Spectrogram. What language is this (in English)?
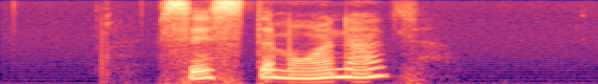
Norwegian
